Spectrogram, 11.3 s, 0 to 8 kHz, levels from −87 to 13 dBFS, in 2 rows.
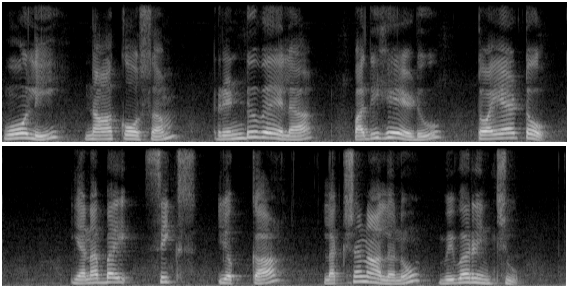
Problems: constant background noise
